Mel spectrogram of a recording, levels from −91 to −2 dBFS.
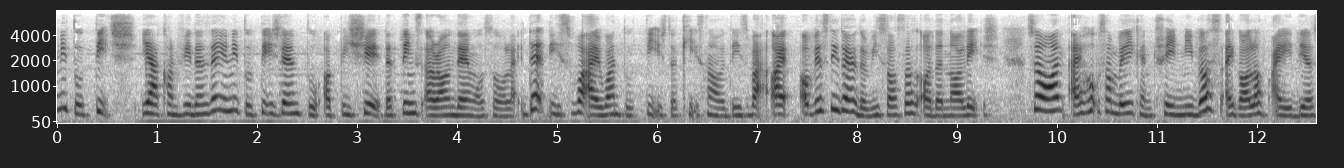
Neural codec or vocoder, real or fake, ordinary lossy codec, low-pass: none; real; AAC, 48 kbps; 7.2 kHz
